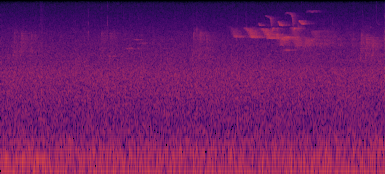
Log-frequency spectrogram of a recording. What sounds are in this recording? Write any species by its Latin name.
Hylocichla mustelina, Catharus guttatus, Parkesia motacilla, Setophaga fusca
